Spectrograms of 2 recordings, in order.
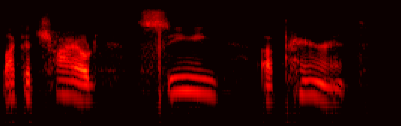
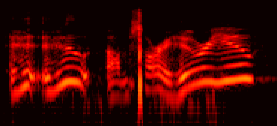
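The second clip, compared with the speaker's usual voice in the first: confused caller; 8 semitones higher, 4 dB louder than usual. Pretend. Mock confused phone answerer.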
